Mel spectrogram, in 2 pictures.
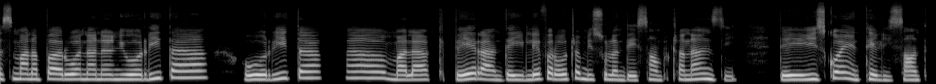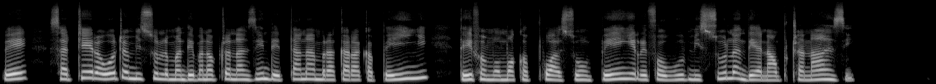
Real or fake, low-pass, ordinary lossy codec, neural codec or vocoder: real; 19.8 kHz; none; none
